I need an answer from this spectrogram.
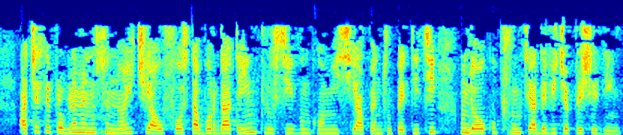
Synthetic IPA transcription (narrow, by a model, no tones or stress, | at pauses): at͡ʃe̞st̪e̞pɾo̞ble̞me̞nusunt̪no̞jt͡ʃiawfo̞st̪abo̞rd̪at̪e̞iŋklusivɨŋkʰo̞misiape̞nt̪ɾupe̞t̪it̪sijund̪e̞o̞kupfuŋkt̪siad̪e̞vit͡ʃe̞pɾe̞ʃe̞d̪int̪e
